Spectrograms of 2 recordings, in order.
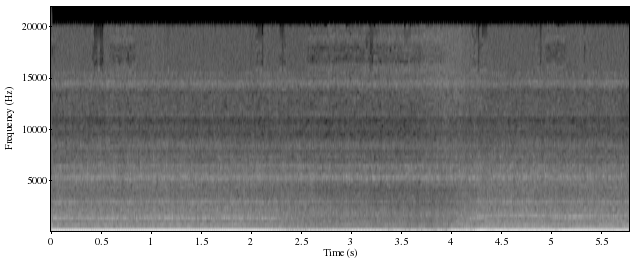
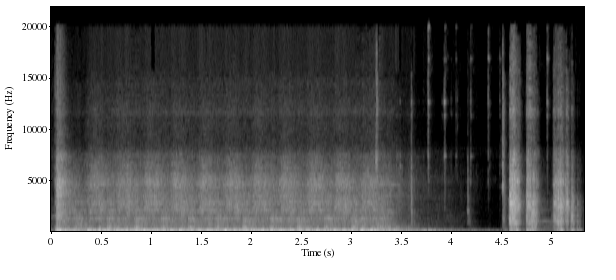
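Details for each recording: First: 1973 AMC Gremlin, 30 years in a barn, running cold without choke, ignition wired straight to the coil, carb not rebuilt: steady, low, even idle with a smooth hum and no ticking or knocking; quiet and healthy. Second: 1973 AMC Gremlin, sat 30 years in a barn: strong even cranking at about three and a half beats a second for several seconds, never catches; cranks fine but owner suspects no ignition, possibly mice-chewed wiring.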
